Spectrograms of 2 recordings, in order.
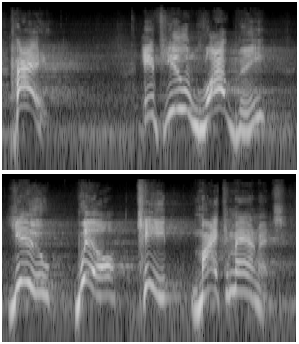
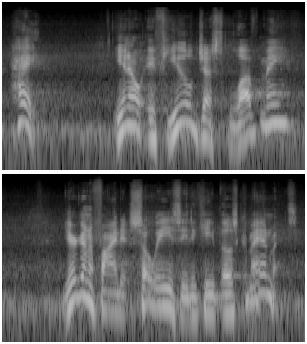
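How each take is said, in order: First: Loud, slow, higher commanding voice, punching each word; stern demand. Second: Gentle invitation. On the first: Preacher mimicking a harsh God demanding obedience, loud and stern. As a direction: bark it like a strict order, slowly. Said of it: "I believe the scripture read like this". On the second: Preacher showing Jesus inviting love gently, soft and tender. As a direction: coax it kindly like a loving friend. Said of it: "but it sounded like this". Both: Shown as a demonstration.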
